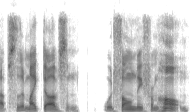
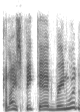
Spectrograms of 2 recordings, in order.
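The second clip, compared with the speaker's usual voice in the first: much higher, lightly imitated American caller; caller's voice; 14 semitones higher than usual. Jeff on the phone asking for Ed, voiced much higher. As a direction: pitch it way up for the voice on the phone. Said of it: "this voice on the other end says".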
